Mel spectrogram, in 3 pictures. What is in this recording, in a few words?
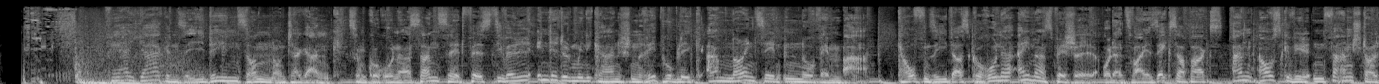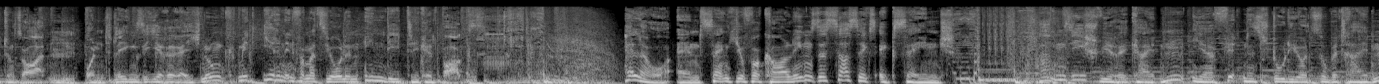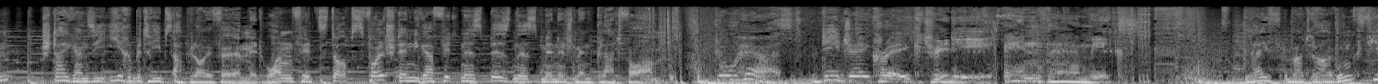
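German, male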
